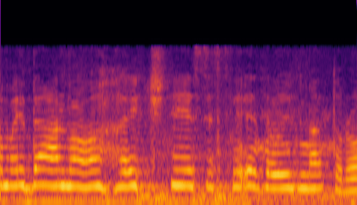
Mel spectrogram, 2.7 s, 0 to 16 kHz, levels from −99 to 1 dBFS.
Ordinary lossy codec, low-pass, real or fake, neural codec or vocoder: MP3, 96 kbps; 7.2 kHz; fake; codec, 16 kHz, 2 kbps, FunCodec, trained on LibriTTS, 25 frames a second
